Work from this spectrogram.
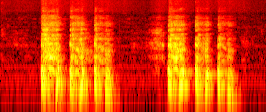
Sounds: Cough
